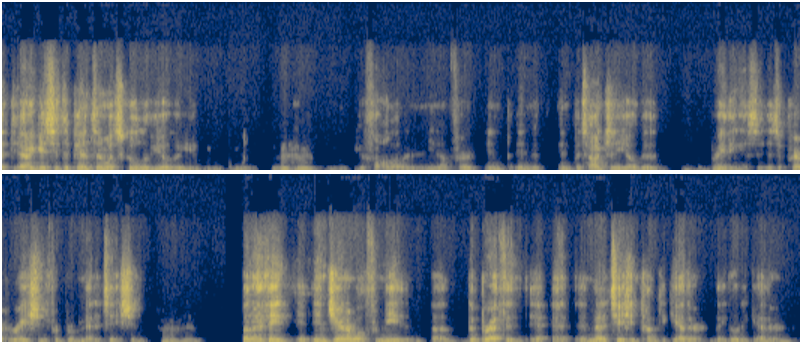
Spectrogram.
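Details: Adult man with progressing Parkinson's disease who reports stuttering a little, losing his words and impaired balance; finding: disfluent speech in Parkinson's disease (stuttering).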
